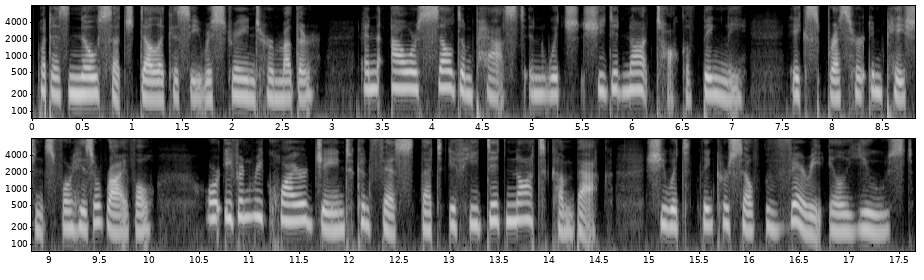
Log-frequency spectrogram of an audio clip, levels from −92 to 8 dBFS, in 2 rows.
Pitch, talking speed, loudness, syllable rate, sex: 210 Hz, 155 wpm, -21 LUFS, 4.3 syllables/s, female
